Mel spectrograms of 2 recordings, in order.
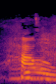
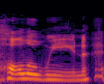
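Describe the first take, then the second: First: The first syllable sounds like 'hal'. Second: The first syllable sounds like 'hollow'. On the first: The speaker calls it right. "and then it's actually" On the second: The speaker calls it wrong. "It's we go"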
